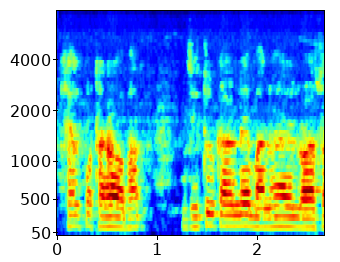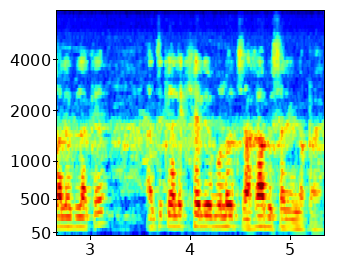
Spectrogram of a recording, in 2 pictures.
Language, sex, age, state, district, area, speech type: Assamese, male, 45-60, Assam, Udalguri, rural, spontaneous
